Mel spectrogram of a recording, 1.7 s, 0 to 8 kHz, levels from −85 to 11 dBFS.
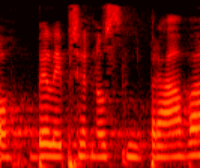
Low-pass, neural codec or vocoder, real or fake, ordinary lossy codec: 7.2 kHz; none; real; MP3, 32 kbps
